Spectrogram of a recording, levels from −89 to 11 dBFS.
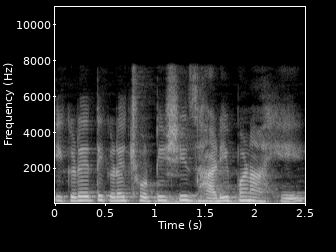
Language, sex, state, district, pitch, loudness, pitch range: Marathi, female, Maharashtra, Solapur, 205 Hz, -15 LUFS, 190-215 Hz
